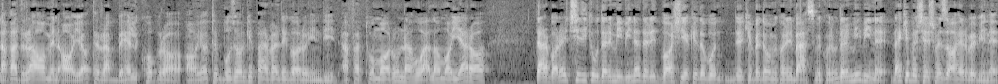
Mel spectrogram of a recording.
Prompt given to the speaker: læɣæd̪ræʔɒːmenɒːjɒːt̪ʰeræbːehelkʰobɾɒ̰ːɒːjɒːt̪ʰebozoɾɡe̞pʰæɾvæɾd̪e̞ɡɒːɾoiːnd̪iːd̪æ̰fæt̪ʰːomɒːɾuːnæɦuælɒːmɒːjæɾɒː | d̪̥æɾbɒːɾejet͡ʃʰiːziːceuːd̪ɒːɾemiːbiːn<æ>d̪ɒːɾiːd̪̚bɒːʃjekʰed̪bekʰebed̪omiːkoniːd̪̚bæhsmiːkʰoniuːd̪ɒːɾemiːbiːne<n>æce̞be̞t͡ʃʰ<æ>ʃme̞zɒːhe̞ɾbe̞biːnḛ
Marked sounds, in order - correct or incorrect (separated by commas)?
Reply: incorrect, correct, incorrect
